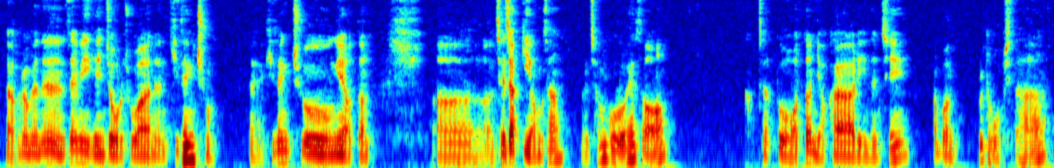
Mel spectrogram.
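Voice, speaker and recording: A man teaching an online lesson about film crews, in a friendly, chatty way with fillers. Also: medium pitch. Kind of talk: online film class lecture.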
